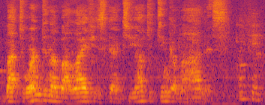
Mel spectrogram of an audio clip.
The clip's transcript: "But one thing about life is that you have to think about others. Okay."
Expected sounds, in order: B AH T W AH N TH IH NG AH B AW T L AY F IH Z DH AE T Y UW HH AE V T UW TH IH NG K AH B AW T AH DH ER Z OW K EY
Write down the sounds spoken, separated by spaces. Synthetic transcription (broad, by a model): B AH T W AH N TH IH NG AH B AW T L AY F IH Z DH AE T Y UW HH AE F T UW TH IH NG K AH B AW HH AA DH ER S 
